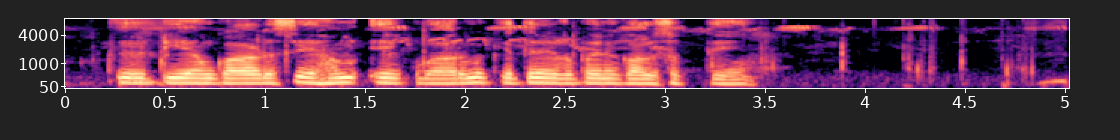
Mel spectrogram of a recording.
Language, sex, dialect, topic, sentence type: Hindi, male, Kanauji Braj Bhasha, banking, question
